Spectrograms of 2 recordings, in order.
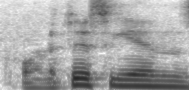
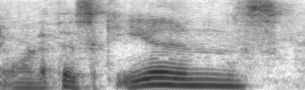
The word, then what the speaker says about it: Ornithischians: There's a few ways you can pronounce it. Some people say Ornithischians, some say Ornithischians. I usually say Ornithischians, but there's no real correct way to do it.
